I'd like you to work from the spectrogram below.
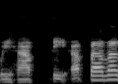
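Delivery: put-on alien voice. Bringing up a character creator on a Star Trek show: Dalek voice. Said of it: "I'm doing a Dalek voice".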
